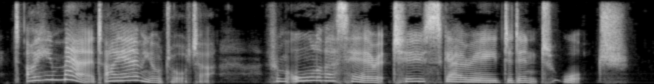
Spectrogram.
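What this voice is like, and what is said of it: Weak put-on British accent. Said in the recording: “And a British accent, I think I will do. ... God, it wasn't good.”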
